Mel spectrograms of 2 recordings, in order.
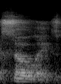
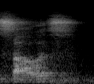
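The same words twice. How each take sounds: First: The word is pronounced the way its spelling suggests. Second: The word is pronounced the standard way. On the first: The speaker calls it wrong. "It looks like solace, but it's not. If you say that like that, you're going to look dumb" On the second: The speaker calls it right. "It's solace"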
